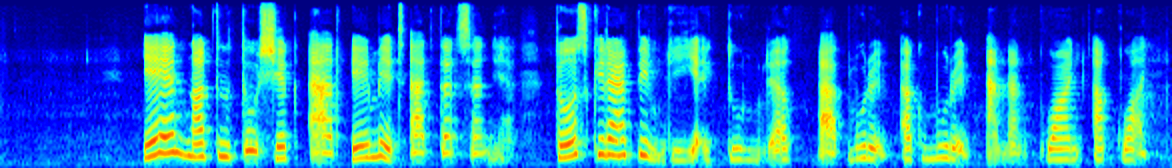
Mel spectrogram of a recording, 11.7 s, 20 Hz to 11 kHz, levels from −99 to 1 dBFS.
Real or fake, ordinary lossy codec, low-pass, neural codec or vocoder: fake; none; 9.9 kHz; autoencoder, 22.05 kHz, a latent of 192 numbers a frame, VITS, trained on one speaker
